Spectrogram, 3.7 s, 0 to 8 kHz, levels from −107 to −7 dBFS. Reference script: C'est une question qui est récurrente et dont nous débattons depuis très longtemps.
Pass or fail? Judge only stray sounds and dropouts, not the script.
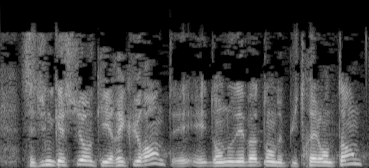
pass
